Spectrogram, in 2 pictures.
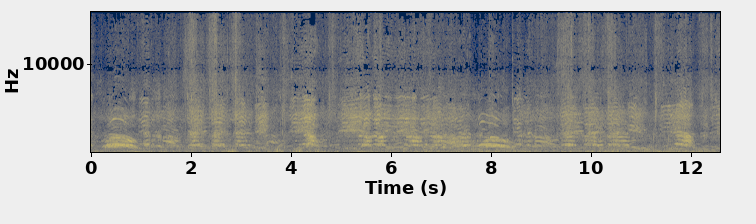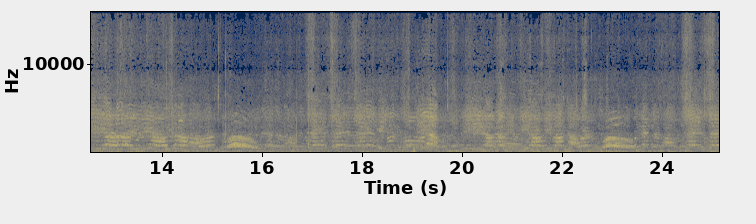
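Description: A group of girls chant cheers loudly in unison outdoors.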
